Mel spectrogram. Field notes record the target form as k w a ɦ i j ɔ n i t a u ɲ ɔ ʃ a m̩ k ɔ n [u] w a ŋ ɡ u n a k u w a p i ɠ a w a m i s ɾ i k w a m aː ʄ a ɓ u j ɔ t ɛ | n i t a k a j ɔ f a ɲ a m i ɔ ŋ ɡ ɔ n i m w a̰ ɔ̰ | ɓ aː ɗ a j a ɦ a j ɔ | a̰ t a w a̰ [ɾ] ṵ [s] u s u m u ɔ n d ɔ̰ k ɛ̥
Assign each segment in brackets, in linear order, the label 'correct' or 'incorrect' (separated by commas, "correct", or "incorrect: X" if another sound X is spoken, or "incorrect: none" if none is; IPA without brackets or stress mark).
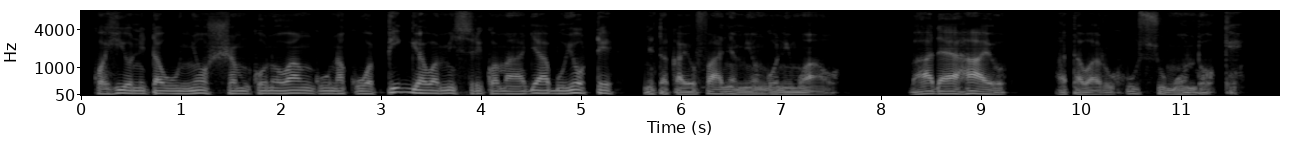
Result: incorrect: ɔ, correct, incorrect: h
